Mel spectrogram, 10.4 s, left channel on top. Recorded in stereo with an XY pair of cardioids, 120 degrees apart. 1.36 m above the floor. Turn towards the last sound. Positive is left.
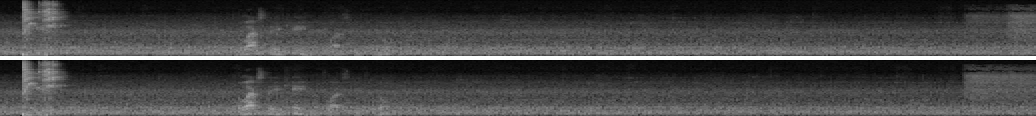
turn(degrees=-70)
